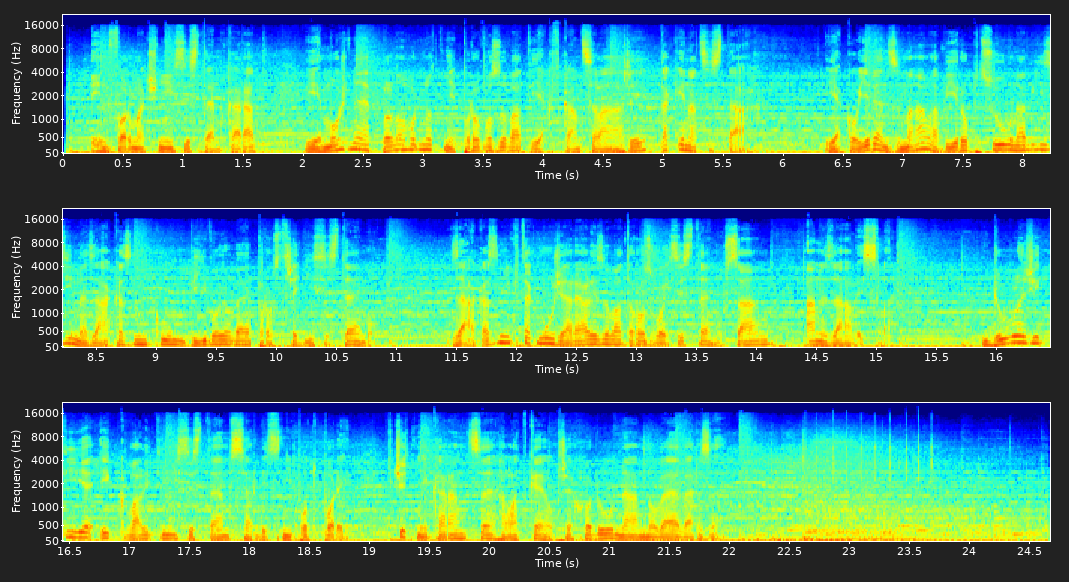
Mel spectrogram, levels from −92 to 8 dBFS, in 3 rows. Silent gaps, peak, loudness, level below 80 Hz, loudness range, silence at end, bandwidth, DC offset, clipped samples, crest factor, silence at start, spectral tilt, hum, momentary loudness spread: none; 0 dBFS; -16 LUFS; -24 dBFS; 2 LU; 0 s; 16.5 kHz; under 0.1%; under 0.1%; 14 dB; 0 s; -5.5 dB/octave; none; 8 LU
